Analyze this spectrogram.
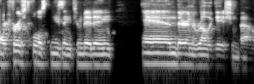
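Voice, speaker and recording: In an American accent, a man speaks at a moderate pace with a medium pitch. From Indiana, US Midwest. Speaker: football fan guest. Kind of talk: casual interview chat. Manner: hesitant, many fillers.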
